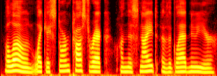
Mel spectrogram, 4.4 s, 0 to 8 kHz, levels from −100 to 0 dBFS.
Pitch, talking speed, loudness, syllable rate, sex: 185 Hz, 195 wpm, -18 LUFS, 4.5 syllables/s, female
